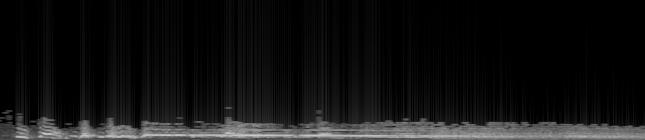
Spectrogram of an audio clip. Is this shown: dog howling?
yes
